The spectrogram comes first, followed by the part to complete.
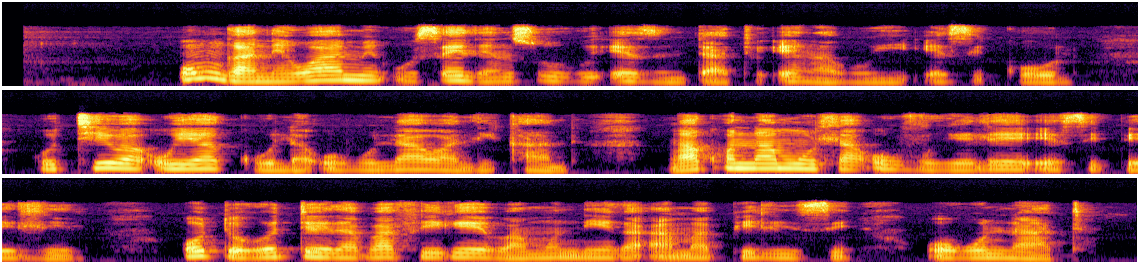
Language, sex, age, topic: North Ndebele, female, 36-49, health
